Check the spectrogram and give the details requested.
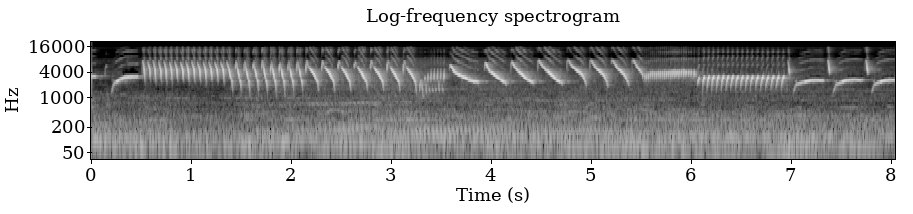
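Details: Canary song played to encourage reluctant canaries to sing: loud rapid trill, series of sweeping downslurred whistles, fast tremolo rolls, a steady buzzy trill, and closing rising whistled notes.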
